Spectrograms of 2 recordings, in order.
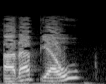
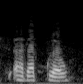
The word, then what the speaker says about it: Arapiaú: Ajá, y lo dijo bien Noelia, es Arapiaú. – Sí, es Arapiaú. – Arapiaú, bueno. – Una pronunciación más cerrada.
